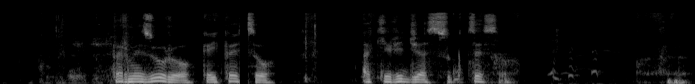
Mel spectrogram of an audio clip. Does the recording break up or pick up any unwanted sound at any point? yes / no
yes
